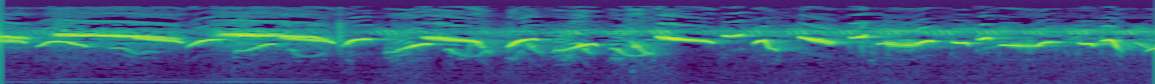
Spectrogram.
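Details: Chinese hwamei in competitive song, a caged bird delivering quick looping whistled notes and slurred phrases in a dense, varied stream; a low hum is heard only at the start.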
